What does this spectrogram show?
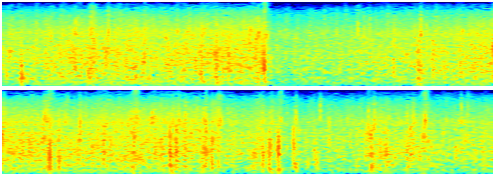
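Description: Rain falling on forest leaves: a steady hiss with many sharp ticks of drops striking, which drops suddenly in level a little under two seconds in.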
